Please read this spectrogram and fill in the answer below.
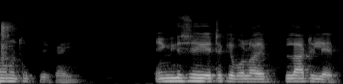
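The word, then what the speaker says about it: platelet: আপনি গুগল ডিকশনারিতে যান, গিয়ে সার্চ দিয়ে স্পিকারের টিপ দেন, দেখবেন বলবে প্লেটলেট, এভাবে বলবে, ঠিক আছে? তারপরে আমরা শিখলাম উচ্চারণটা হচ্ছে, সঠিক উচ্চারণ হচ্ছে প্লেটলেট, তবে অনেক ডাক্তাররা উচ্চারণ করে প্লাটিলেট, এই এর কারণ কি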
